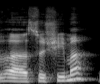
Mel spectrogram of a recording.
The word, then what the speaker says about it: Tsushima: That Ghosts of Tsushima, is that how you say it? – Yeah.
